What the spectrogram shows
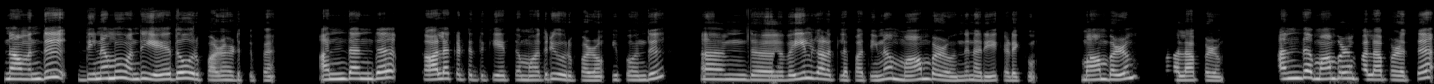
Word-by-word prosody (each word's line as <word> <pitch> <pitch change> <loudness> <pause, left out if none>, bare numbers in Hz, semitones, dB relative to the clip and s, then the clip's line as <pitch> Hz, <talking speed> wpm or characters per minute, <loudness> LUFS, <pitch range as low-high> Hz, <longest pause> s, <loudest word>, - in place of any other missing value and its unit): நா 250 - +6
வந்து 255 +6 +3 0.4
தினமும் 280 +4 +4
வந்து 250 +2 0 0.2
ஏதோ 245 +3 +3
ஒரு 240 - -1
பழம் 205 0 0
எடுத்துப்பேன். 190 -1 -9 0.5
அந்தந்த 260 +2 +3 0.5
காலகட்டத்துக்கு 225 -3 0
ஏத்த 205 +1 -7
மாதிரி 205 +5 -3
ஒரு 210 - -2
பழம். 185 -1 -1
இப்போ 210 -1 -10
வந்து, 215 +6 0 0.5
அந்த 230 -2 -1 0.4
வெயில் 275 +6 +3
காலத்தில 220 -5 -1
பார்த்தீங்கன்னா, 195 +6 -3
மாம்பழம் 220 -2 0
வந்து 195 +3 -4
நெறைய 185 0 -1
கெடைக்கும். 180 -1 -5 0.5
மாம்பழம், 230 +6 +2 0.4
பலாப்பழம். 195 -2 -1 0.6
அந்த 285 +3 +4
மாம்பழம், 270 +1 +2
பலாப்பழத்த 215 -1 -1
225 Hz, 120 wpm, -22 LUFS, 200-255 Hz, 0.6 s, நா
